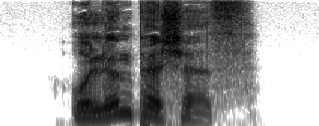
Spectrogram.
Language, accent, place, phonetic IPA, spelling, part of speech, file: German, Germany, Berlin, [oˈlʏmpɪʃəs], olympisches, adjective, De-olympisches.ogg
- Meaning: strong/mixed nominative/accusative neuter singular of olympisch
